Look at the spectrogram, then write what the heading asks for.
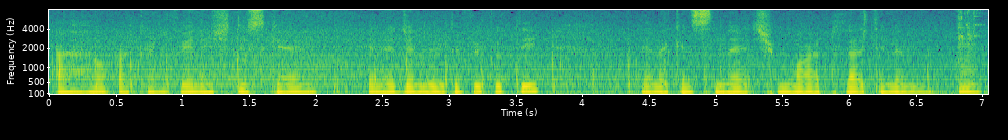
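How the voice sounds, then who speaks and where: A man's voice: medium pitch, flat delivery, normal speed, background noise. A Malaysian man, a Malay native speaker, casually commenting while streaming a game, thinking aloud and humming to himself. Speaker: gameplay streamer. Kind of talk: casual live gameplay commentary.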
